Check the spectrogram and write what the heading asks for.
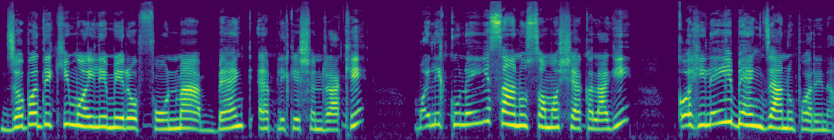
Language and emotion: Nepali, happy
